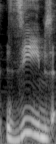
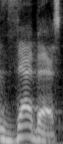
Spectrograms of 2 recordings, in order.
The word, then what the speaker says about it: Zebes: Point being, with the Zesians being at the center, I'm going to pronounce that as Zezians because I pronounce that as Zees, not Zebes, because that's stupid.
